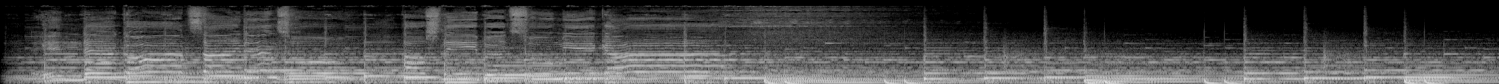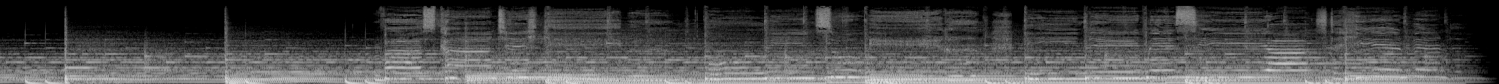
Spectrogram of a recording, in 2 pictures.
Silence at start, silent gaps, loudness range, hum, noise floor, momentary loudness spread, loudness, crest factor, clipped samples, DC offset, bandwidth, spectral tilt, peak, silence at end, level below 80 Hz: 0.05 s; none; 4 LU; none; -35 dBFS; 7 LU; -16 LUFS; 14 dB; under 0.1%; under 0.1%; 17 kHz; -6 dB/octave; 0 dBFS; 0.25 s; -24 dBFS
